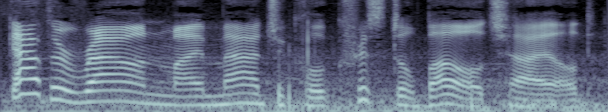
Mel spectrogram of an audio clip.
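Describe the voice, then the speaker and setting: A woman's voice: medium pitch, sing-song, background noise. Theatrical old witch, wildly swooping voice. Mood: ominous warning. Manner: theatrical, drawn-out, cautioning. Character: theatrical old witch shopkeeper, sly and ominous. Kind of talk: scripted Halloween podcast skit.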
